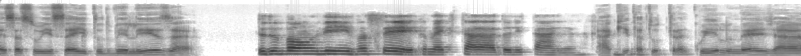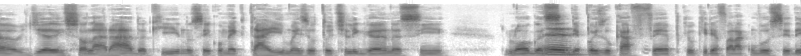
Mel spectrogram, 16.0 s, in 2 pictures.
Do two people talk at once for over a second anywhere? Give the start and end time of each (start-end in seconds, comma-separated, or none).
none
